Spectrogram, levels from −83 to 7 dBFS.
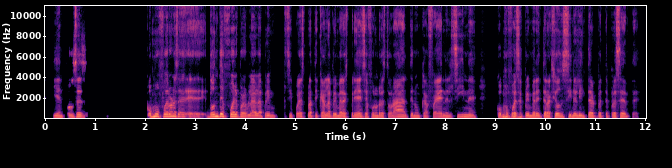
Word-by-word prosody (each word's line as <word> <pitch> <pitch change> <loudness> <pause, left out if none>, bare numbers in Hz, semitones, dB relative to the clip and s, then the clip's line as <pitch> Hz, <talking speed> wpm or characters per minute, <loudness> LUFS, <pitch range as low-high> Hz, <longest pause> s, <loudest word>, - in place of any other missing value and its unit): y 145 - -2
entonces 155 +2 -1 1.2
¿Cómo 185 +7 +5
fueron 205 +2 +4
ese 200 - -2
eh? - - -17
¿dónde 205 +4 +6
fue 200 0 +3
la 195 - +3
prim 175 -2 -1
la 155 -2 0
la 150 -1 -1
prim? 150 -3 -4
si 135 - -7
puedes 155 +7 -3
platicar 140 -3 -3
la 165 0 0
primera 145 +2 +1
experiencia, 150 +2 -1
¿fue 130 0 -6
en - - -1
un 135 - -2
restaurante, 140 +5 -2
en 140 - -3
un 135 -1 -4
café, 140 +7 -3
en 155 -3 -2
el 120 -4 -5
cine? 165 -2 -1 0.3
¿Cómo 155 +4 0
fue 170 +4 +2
esa 135 -4 -1
primera 145 0 0
interacción 150 +1 +1
sin 155 +2 +1
el 150 -1 +1
intérprete 135 -3 -1
presente? 125 -4 -2
150 Hz, 190 wpm, -23 LUFS, 135-170 Hz, 1.2 s, dónde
